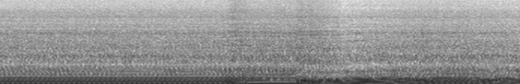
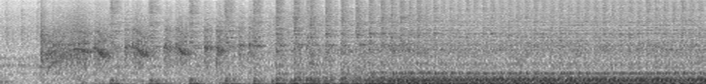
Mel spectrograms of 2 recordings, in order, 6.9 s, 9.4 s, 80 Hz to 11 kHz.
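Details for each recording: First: Turbocharged Honda Civic engine just rebuilt from a used motor, first run, cooling not yet connected: steady deep idle, quick blip that drops back and settles evenly, no misfire or stumble; normal running. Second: Swapped Honda D15B2 engine in an EG coupe: cranks, catches, then idles with uneven stumbling beat about three per second; misfire.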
